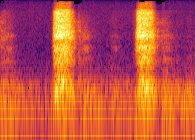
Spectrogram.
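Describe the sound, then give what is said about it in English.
Two short, sharp breaths drawn in through the nose with the mouth closed, as in an air-sipping breathing technique; brief hissy sniffs, evenly spaced, with quiet between them and no talking. “you can do something called air sipping, where your mouth is closed, your diaphragm pops a little bit, you're taking a short breath in through the nose like this,”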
